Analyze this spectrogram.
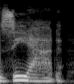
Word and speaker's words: Zad: I pronounce his name Zad, like I heard his mom say, slapping his chest.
